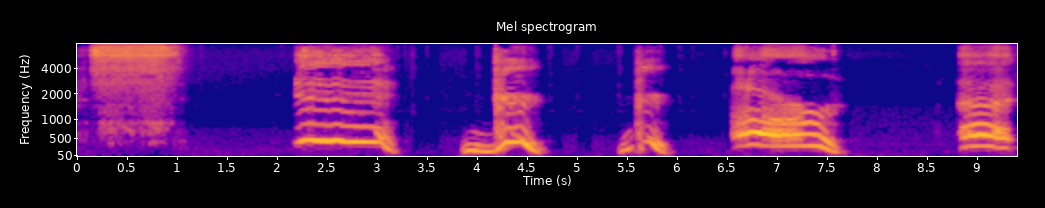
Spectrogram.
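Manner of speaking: hissed s, a shouted high eh, then harsh g and r sounds; mock word noises. Shown as a demonstration. Showing words are noises, hissed and yelled fragments. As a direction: break the word into bare noises, shouting some. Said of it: "what you're really doing is just going".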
